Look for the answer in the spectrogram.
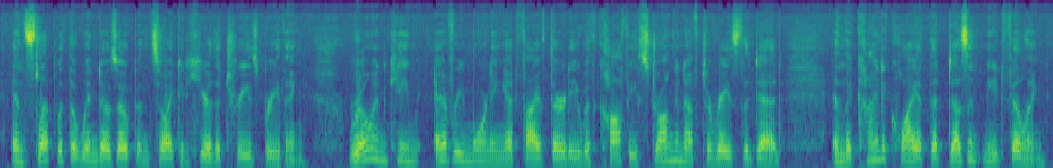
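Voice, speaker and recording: A woman narrating a scripted story in a slow, measured, softly emotional way. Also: lowish voice, dry recording, low-quality recording.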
